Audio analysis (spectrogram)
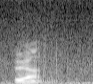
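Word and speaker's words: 仁: Although when we Romanize this word in English, we spell it J-E-N, it's pronounced Run. Sort of like rolling an R, or rather saying R but not rolling it.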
